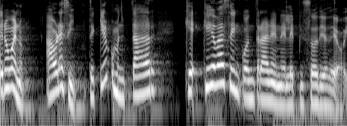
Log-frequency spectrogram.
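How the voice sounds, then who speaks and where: Pitch swings very widely as a woman talks at a moderate tempo. The background is silent, and the recording is very clean. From Mexico. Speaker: podcast host. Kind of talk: scripted news segment; casual interview chat.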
